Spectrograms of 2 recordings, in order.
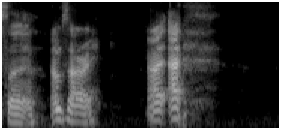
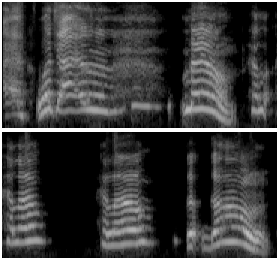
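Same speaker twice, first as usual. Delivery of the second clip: sister mouthing off; 8 semitones higher than usual. Retold or imitated. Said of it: "my little sister just talking shit".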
